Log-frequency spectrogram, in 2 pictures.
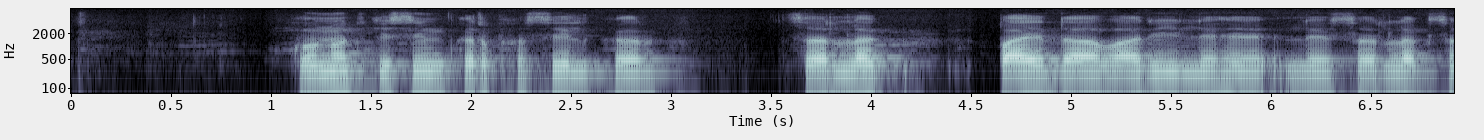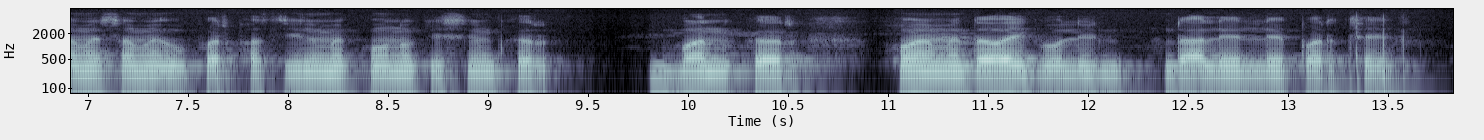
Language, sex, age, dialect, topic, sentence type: Chhattisgarhi, male, 25-30, Northern/Bhandar, agriculture, statement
